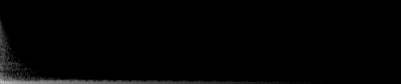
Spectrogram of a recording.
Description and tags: Dirty Tony's Tom 16'' 051
This is the Dirty Tony's Tom 16''. He recorded it at Johnny's studio, the only studio with a hole in the wall! It has been recorded with four mics, and this is the mix of all!
16, dirty, drum, drumset, kit, pack, punk, raw, real, realistic, set, tom, tonys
